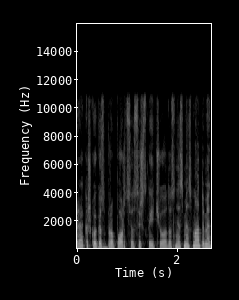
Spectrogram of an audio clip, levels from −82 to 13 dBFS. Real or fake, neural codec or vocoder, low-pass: real; none; 10.8 kHz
